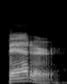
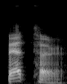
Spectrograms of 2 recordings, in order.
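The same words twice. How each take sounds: First: 'Better' with T as an R-like tap; American flapped T. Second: 'better' with a clear hard T; unflapped T. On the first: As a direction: flap the T in 'Better'. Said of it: "연음 현상이 들어가서 이렇게". ('Better'의 T를 ㄹ처럼) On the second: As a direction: release the T in 'better' fully. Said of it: "이렇게 발음해 틀린 것은 아니". ('better'의 T를 또렷한 ㅌ로) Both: Shown as a demonstration.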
